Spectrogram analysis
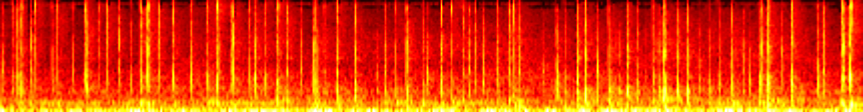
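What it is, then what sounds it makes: Glass-screen tablet tapped with nails. Long acrylic nails tap quickly on the glossy glass screen of a tablet lying flat on a table. The result is a dense, rapid stream of short, bright clicks with almost no ring, over a steady low hum.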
